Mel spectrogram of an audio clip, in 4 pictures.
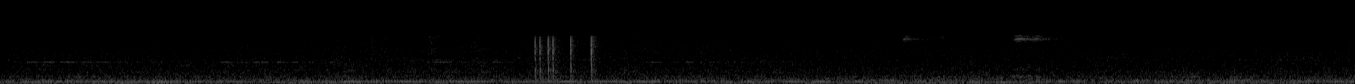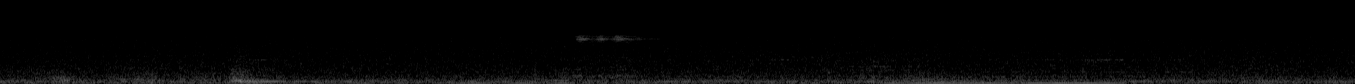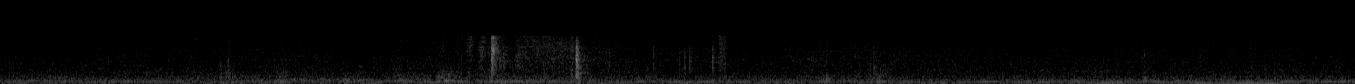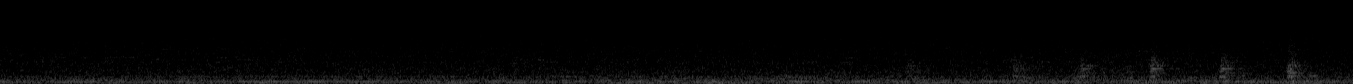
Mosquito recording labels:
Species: no mosquito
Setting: insect culture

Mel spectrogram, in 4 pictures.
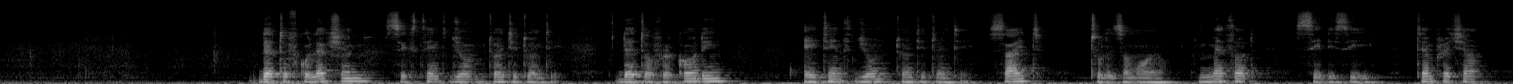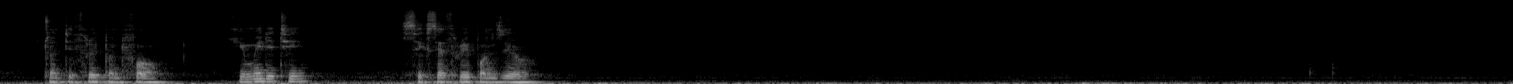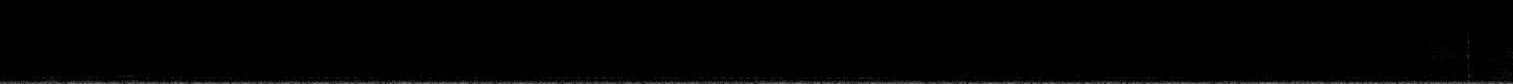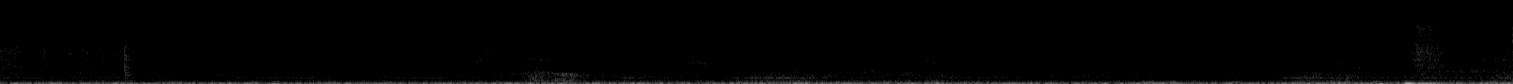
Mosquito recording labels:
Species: no mosquito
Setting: cup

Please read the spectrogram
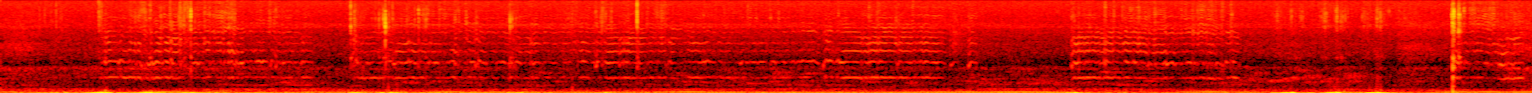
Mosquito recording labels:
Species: mosquito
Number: one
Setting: cup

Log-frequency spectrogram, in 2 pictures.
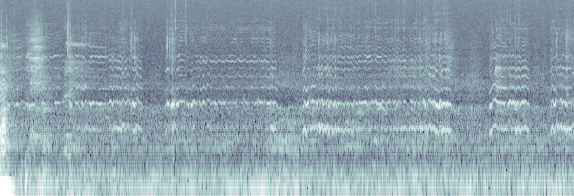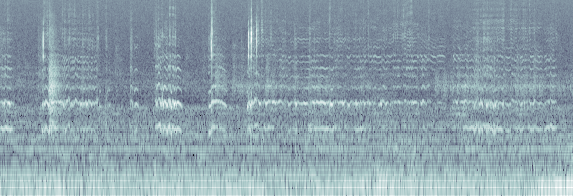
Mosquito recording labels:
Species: Anopheles arabiensis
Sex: female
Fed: unfed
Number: one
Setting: cup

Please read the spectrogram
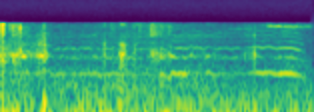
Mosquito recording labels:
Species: mosquito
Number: one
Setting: cup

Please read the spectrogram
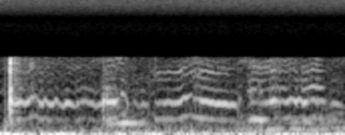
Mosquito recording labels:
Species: mosquito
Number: one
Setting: cup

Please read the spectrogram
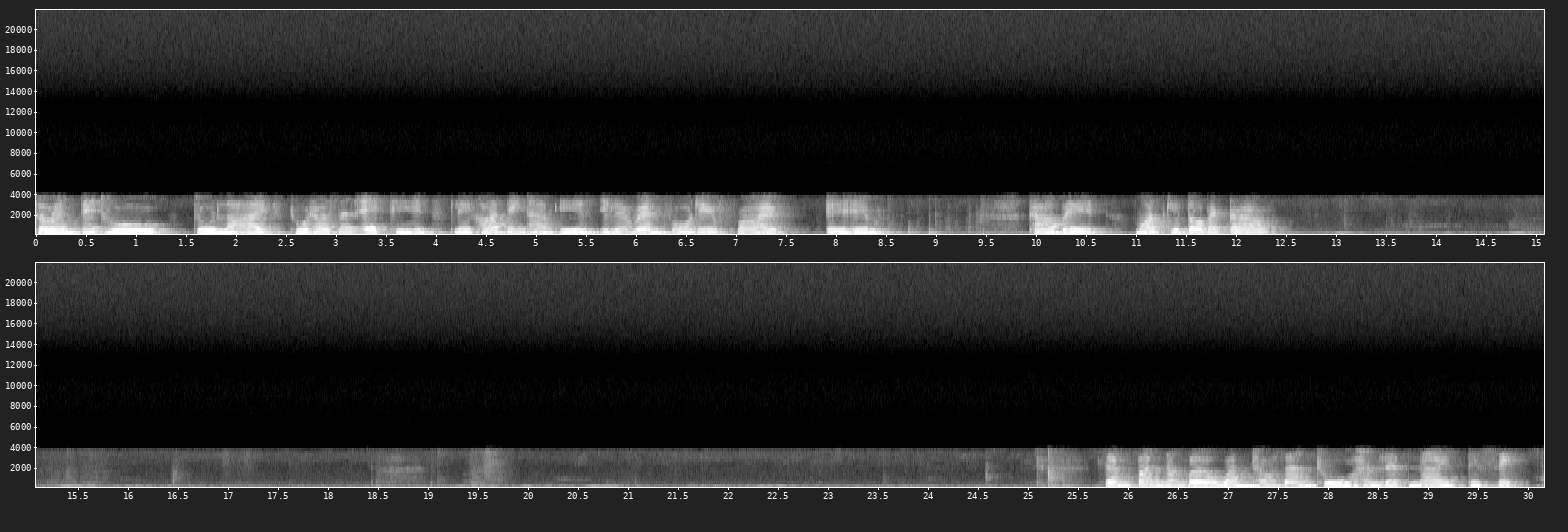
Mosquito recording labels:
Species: no mosquito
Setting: cup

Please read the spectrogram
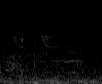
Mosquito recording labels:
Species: Anopheles gambiae s.s.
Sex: female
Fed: unfed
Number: one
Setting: insect culture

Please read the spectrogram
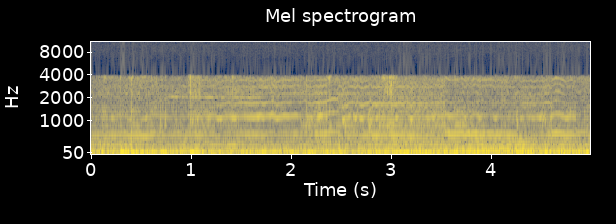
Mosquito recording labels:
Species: Anopheles dirus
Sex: female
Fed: unfed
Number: one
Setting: cup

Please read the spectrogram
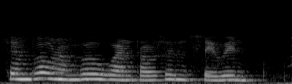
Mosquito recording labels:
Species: no mosquito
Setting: cup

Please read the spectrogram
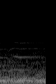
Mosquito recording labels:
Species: Aedes albopictus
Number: one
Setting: insect culture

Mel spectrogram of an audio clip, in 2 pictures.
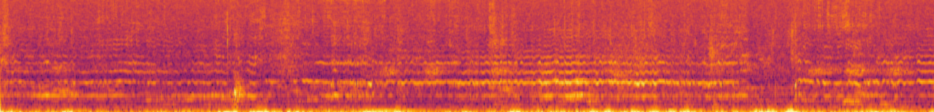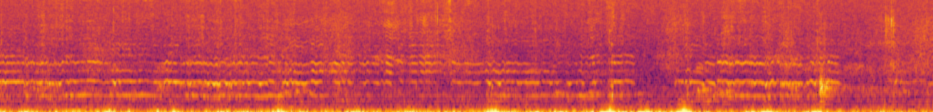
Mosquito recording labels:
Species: Anopheles arabiensis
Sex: female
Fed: unfed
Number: one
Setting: cup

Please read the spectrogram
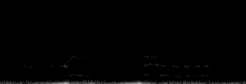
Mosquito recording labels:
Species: Anopheles coustani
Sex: female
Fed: unfed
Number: one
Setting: cup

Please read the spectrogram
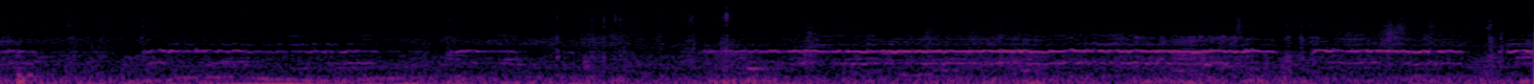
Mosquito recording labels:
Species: Anopheles squamosus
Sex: female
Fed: unfed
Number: one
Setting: cup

